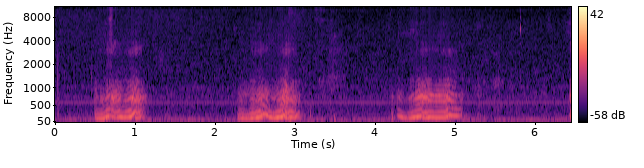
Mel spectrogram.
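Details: Pomeranian, a large one, snoring with an unusual, quirky rhythm indoors: three rasping, wavering snore bursts about two seconds apart, each roughly half a second long, with quiet breathing between.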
